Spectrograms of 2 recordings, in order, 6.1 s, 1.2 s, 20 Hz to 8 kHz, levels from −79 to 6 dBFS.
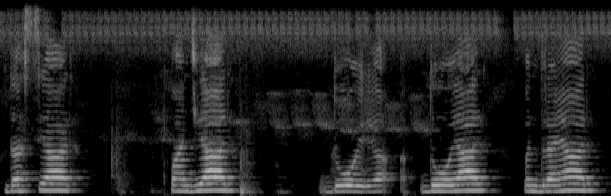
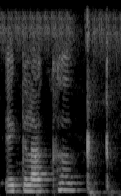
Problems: none marked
